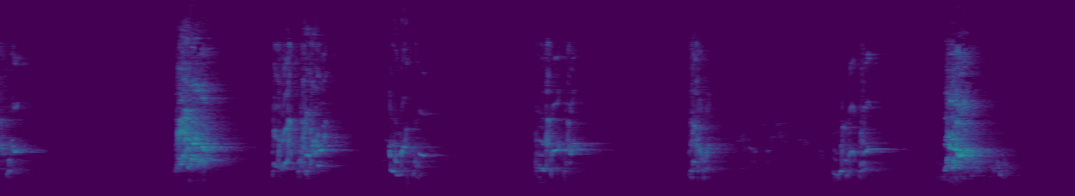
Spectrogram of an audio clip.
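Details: Lovebird calling with loud, rasping high chirps, about eight in eight seconds, each short and harsh with clean silent gaps between them.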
